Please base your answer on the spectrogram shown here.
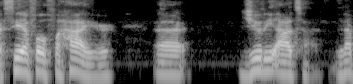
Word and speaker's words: Otton: for hire uh Judy OurTime did I pronounce it correctly yes uh and just like cotton okay great how you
